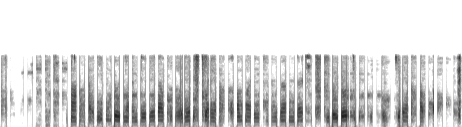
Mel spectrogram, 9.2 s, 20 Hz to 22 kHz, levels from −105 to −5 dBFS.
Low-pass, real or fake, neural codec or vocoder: 3.6 kHz; real; none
